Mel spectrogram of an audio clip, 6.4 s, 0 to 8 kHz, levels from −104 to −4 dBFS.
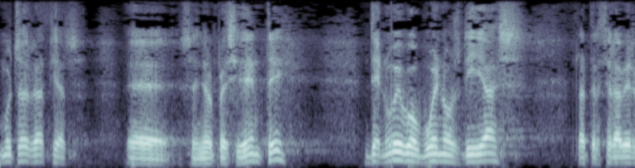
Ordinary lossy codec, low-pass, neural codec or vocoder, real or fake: none; none; none; real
